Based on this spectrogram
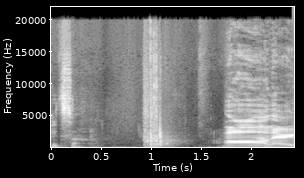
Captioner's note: box clanging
